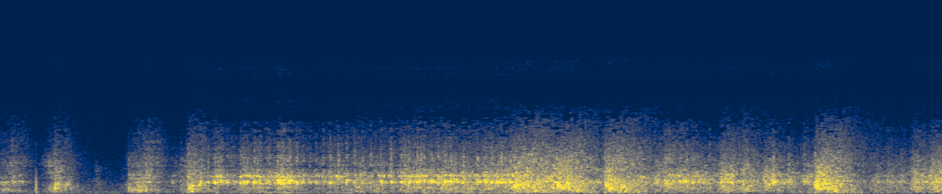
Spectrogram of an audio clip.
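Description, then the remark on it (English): An early automobile engine in Detroit, hand-cranked with the spark lever held down, sputters briefly, then catches and runs steadily with a continuous mechanical chugging rattle that holds at an even loudness to the end. No one speaks. “Man, just listen to that cat purr.”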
